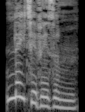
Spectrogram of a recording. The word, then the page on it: nativism: British English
